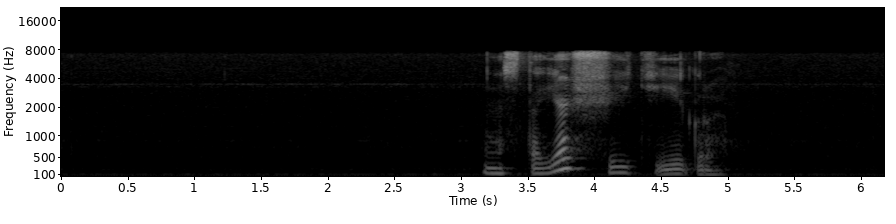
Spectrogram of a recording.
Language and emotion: Russian, neutral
